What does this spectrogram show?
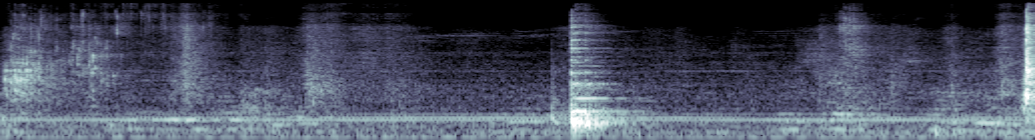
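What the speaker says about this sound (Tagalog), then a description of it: "maglalagay na tayo ng tubig" Water poured into a cooking pot for chicken sinigang, a soft steady trickle with occasional clinks of metal or glass, quiet and close.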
